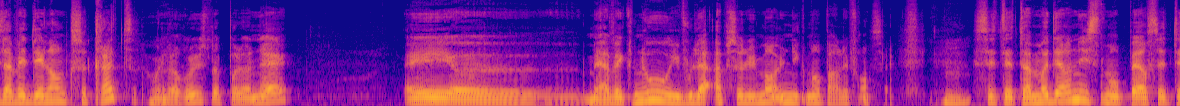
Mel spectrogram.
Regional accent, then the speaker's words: Épinal, Grand Est, France; born there; Moi, je suis née à Épinal, dans les Vosges, le 19 mars 1928. Et je suis née tout de suite, rousse, gauchère et juive.

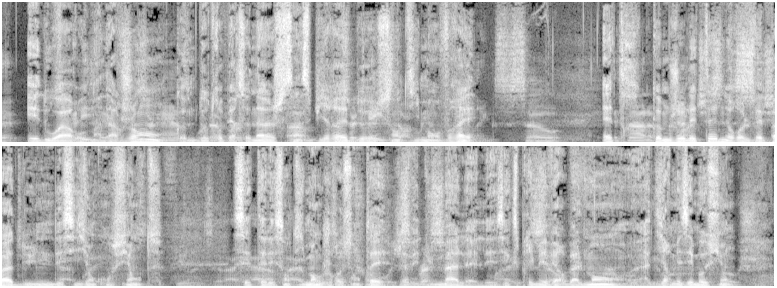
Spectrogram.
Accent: United States; now in England, United Kingdom; Je suis américain, je viens de là. D'une certaine manière, c'est chez moi.

